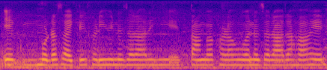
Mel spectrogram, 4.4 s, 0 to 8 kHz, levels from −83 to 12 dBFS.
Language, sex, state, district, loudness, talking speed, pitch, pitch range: Hindi, female, Madhya Pradesh, Dhar, -16 LUFS, 205 wpm, 220 Hz, 220-225 Hz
